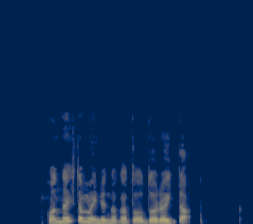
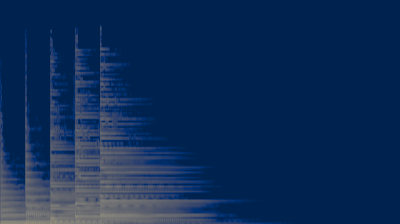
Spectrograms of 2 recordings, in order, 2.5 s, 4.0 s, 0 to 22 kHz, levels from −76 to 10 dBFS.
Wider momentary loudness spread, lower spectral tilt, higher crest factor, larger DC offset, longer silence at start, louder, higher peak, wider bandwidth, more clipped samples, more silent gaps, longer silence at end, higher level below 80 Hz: second, 8 LU vs 17 LU; first, -5.5 dB/octave vs -4 dB/octave; about the same, 16 dB vs 18 dB; neither; first, 0.5 s vs 0 s; first, -23 LUFS vs -28 LUFS; about the same, -10 dBFS vs -12 dBFS; second, 11 kHz vs 17.5 kHz; neither; neither; second, 0.65 s vs 1 s; second, -82 dBFS vs -50 dBFS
